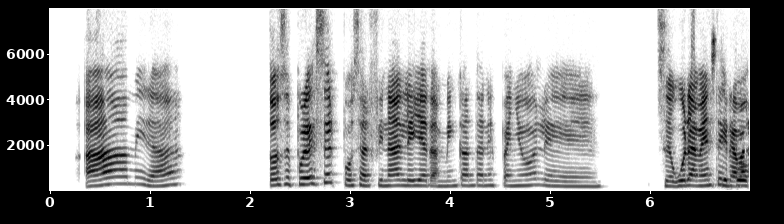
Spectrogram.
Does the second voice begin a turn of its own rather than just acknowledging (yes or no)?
yes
